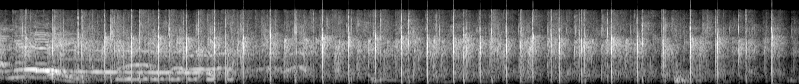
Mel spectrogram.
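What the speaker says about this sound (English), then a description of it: "Big clap for Natalie!" A small audience claps in sharp, scattered beats at the close of a talk on food corporations and reparations, with a voice speaking over the opening moments before the clapping carries on alone.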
